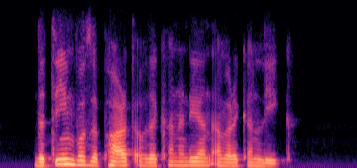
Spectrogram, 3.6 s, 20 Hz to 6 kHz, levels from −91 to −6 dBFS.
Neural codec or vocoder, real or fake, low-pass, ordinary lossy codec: none; real; 5.4 kHz; Opus, 32 kbps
